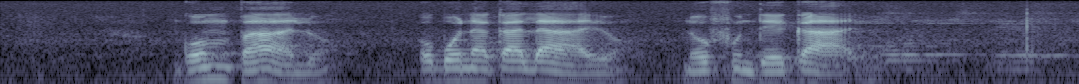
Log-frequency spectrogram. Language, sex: Zulu, male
